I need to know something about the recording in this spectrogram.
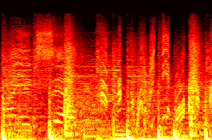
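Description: Hip-hop beat with a DJ scratching a record on a turntable: quick rising and falling swipes over the kick drum and bass.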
